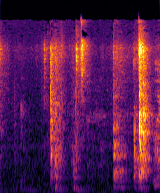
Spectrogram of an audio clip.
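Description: Ribbon being handled and pulled taut in a few short rustles, then a pair of scissors snipping through it near the end.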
